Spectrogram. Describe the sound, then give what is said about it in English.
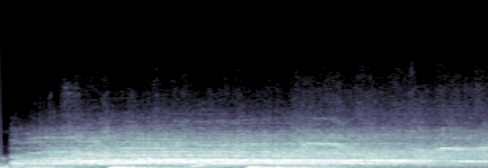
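A large crowd cheers and claps loudly and continuously, a dense wash of shouts and whoops with clapping mixed in, and a low voice briefly rising above the roar twice. “They're cheering, yeah. They're clapping, too.”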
